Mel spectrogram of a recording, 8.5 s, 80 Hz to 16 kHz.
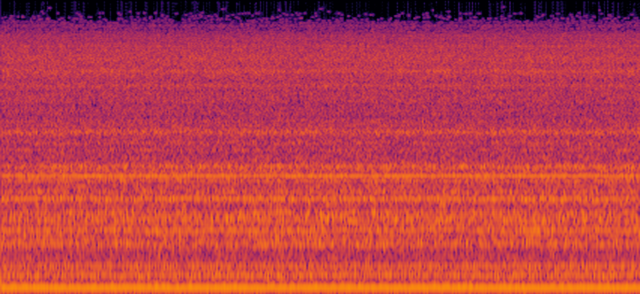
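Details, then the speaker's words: BMW E39 EV conversion blower, newly bracketed, run: steady, even whirr with constant tone, no wobble or rattle, sucking and blowing well; normal healthy blower running. "well you got a pretty good idol this thing is making noise it's sucking and blowing and see if the motor likes it"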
